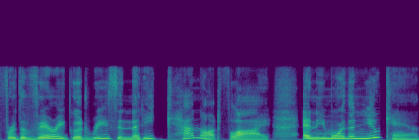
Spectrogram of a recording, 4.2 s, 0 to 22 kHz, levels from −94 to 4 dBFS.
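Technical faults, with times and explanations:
No technical fault can be heard anywhere in this speech recording. Nothing in the sound points to a problem at any moment.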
